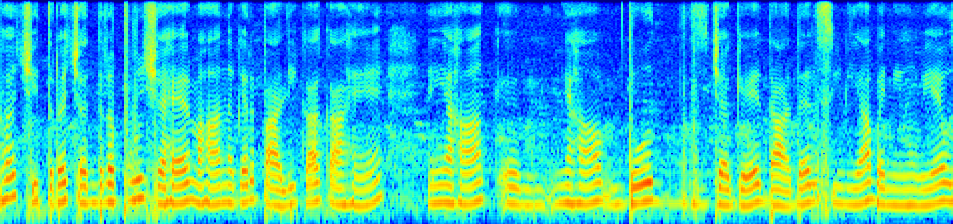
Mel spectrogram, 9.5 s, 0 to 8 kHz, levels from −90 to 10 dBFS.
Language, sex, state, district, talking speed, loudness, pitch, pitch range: Hindi, female, Maharashtra, Chandrapur, 120 wpm, -17 LUFS, 185 Hz, 175-200 Hz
